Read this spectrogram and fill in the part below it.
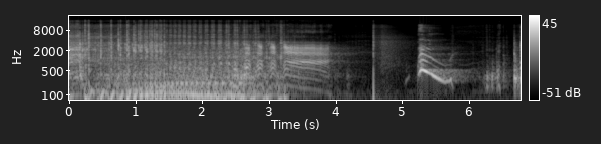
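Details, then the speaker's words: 1960s Caterpillar pony engine cranking after cleaning points and contact disc: fast even cranking that never catches; spark confirmed, no fuel reaching carburetor. "we got Spark the old girl's just not getting fuel set that choke to 100 percent try to pull some fuel up through this thing"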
